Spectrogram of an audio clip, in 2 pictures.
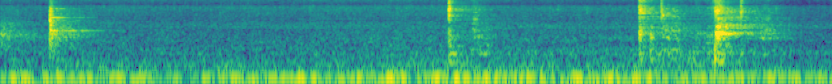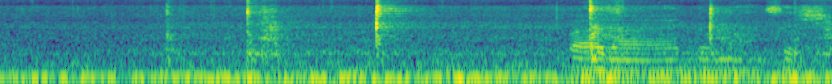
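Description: A utensil stirs cooked onions in a pan after seasoning is added, giving scattered clicks and scrapes over a steady low hum, with a brief voice near the end.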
